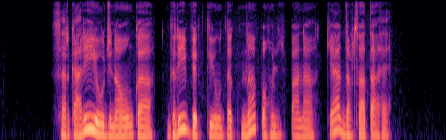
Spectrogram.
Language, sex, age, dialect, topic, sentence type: Hindi, male, 41-45, Garhwali, banking, question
